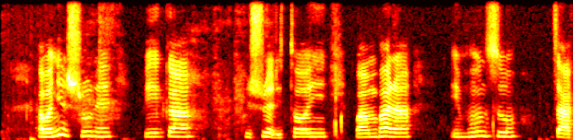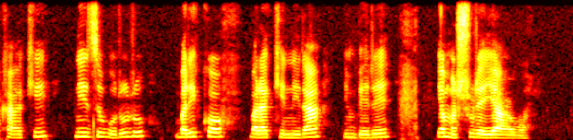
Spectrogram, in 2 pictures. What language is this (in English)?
Rundi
